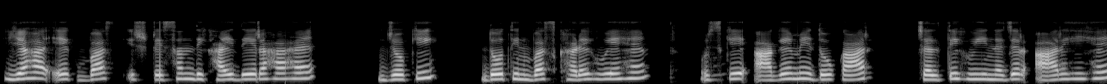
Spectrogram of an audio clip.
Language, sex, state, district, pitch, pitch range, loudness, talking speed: Hindi, female, Chhattisgarh, Balrampur, 240 Hz, 225-260 Hz, -17 LUFS, 145 wpm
